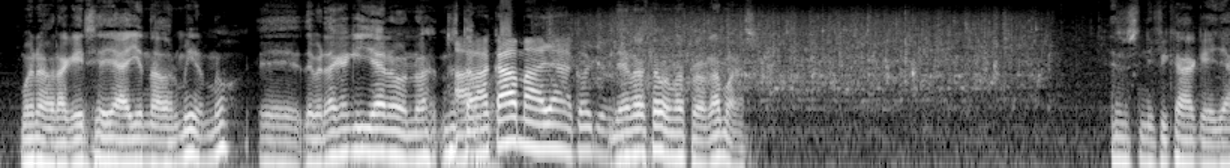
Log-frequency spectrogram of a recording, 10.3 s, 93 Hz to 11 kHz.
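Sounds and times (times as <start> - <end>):
speech: 0.2 - 6.5, 9.3 - 10.2
water rushing from a toilet flushing: 4.5 - 8.9.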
